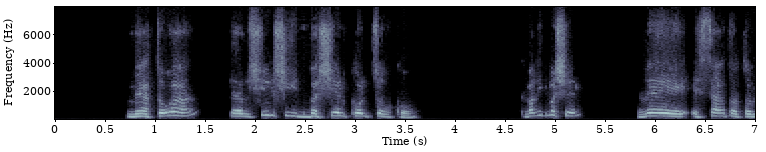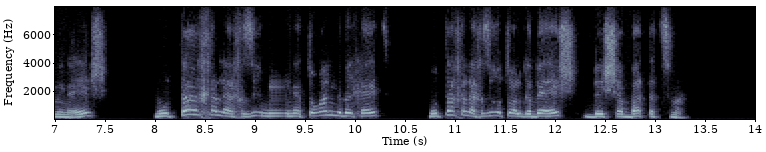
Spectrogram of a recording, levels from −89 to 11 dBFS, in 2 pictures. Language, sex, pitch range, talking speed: Hebrew, male, 175-230 Hz, 115 wpm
